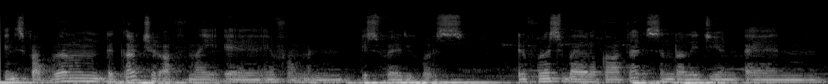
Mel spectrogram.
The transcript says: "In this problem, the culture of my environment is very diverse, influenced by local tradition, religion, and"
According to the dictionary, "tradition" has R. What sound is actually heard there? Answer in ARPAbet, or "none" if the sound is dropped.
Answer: none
